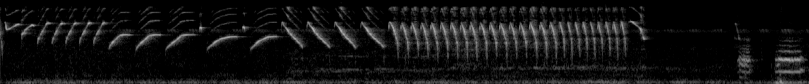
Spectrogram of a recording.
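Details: Belgian canary song for prompting other canaries to sing: varied rising and falling swooping whistles, a dense rapid high trill lasting about two seconds, then a pause with a few brief lower chirps.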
